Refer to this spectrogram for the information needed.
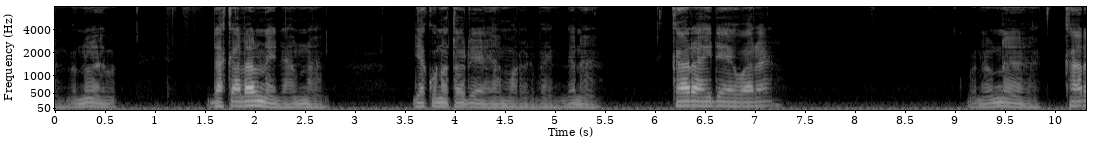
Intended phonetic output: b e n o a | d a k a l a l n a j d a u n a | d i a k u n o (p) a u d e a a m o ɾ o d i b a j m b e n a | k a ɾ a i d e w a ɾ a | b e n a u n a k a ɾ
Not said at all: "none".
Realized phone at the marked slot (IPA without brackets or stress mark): t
